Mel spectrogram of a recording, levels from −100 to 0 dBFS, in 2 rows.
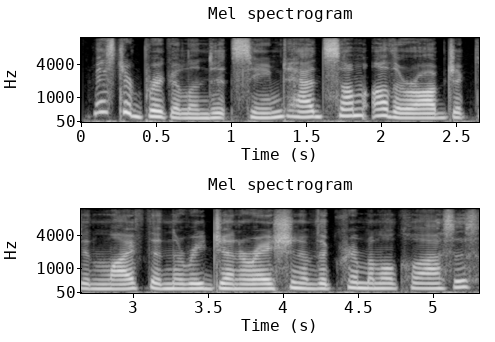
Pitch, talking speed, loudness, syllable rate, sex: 210 Hz, 190 wpm, -18 LUFS, 5.7 syllables/s, female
